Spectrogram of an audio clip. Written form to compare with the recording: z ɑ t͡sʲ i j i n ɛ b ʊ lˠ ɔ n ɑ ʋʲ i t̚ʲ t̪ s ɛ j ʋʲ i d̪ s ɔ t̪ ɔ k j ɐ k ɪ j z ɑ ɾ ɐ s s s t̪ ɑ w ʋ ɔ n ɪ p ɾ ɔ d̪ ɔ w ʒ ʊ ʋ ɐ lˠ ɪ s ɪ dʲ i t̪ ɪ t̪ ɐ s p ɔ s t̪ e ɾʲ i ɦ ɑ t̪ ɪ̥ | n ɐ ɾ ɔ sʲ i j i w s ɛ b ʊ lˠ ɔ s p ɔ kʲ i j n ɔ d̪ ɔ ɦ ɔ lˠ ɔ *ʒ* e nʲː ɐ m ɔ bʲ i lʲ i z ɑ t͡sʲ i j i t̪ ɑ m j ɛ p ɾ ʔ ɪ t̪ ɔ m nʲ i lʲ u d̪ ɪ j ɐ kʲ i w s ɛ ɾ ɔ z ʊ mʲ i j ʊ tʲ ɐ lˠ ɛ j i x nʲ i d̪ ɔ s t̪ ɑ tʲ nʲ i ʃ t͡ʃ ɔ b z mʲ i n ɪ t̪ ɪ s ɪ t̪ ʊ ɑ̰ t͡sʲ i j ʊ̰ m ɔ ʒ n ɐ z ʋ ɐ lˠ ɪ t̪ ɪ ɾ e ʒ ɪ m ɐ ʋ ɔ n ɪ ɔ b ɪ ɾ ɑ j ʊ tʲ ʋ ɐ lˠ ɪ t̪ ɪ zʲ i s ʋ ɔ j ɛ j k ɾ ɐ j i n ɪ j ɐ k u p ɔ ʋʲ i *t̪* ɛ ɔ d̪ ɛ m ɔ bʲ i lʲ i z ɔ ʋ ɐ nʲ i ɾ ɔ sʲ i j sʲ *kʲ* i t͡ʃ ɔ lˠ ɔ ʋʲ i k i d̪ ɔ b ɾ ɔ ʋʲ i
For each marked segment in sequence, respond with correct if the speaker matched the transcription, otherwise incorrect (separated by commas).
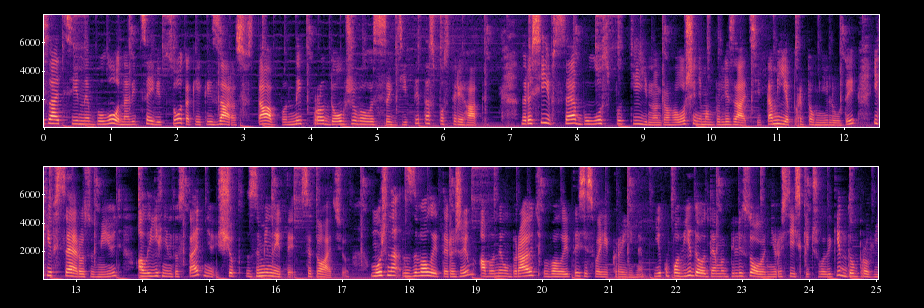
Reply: incorrect, incorrect, correct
